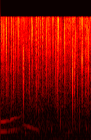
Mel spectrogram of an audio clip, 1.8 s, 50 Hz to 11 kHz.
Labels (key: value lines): label: biophony
recorder: SoundTrap 300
